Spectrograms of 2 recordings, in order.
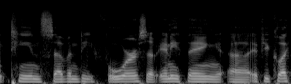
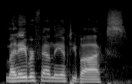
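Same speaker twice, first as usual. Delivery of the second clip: ordinary talk, nothing marked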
